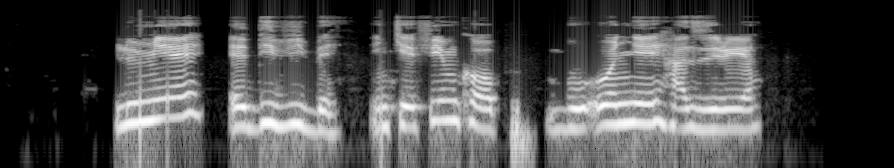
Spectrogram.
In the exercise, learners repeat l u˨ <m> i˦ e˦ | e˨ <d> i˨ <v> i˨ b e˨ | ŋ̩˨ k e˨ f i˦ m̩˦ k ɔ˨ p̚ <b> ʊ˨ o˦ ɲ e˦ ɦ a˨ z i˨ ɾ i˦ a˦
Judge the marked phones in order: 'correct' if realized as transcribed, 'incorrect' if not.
correct, correct, correct, correct

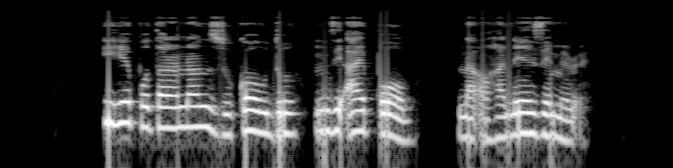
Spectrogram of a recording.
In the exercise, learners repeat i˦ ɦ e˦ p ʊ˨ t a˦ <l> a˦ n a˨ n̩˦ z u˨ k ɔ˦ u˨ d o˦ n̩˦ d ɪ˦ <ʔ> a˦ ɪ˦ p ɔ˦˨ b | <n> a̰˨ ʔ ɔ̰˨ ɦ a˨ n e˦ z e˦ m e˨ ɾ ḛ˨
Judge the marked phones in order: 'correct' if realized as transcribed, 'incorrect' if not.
incorrect, correct, correct

